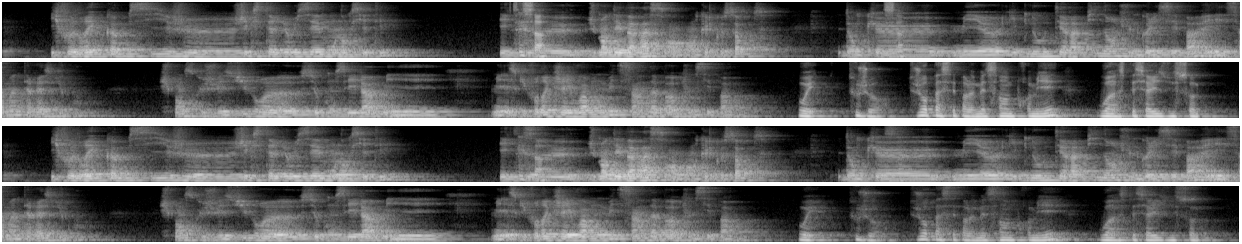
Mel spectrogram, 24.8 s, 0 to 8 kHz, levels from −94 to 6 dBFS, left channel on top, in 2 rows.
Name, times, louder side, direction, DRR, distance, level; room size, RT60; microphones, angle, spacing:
voice 1, 0.5-3.9 5.0-7.6 8.4-13.2 14.0-16.7 17.3-19.7, right 1 dB, ahead, 0 dB, 1.6 m, -21 dB
voice 2, 5.1-5.5 8.8-9.0 20.3-20.5 20.9-21.2 21.5-22.9 23.3-24.3, left 5 dB, 75° left, 14 dB, 0.4 m, -19 dB
14.0 x 10.5 x 2.8 m, 0.89 s
head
